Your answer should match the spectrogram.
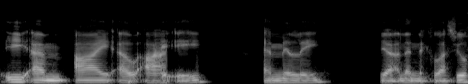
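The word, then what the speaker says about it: Emilie: we'll check her out at emperor yeah and it's spelled e-m-i-l-i-e Emily yeah and then Nicholas you'll find it if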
